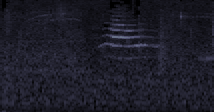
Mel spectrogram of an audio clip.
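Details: Screaming kittens kept as pets indoors: one brief, thin, high-pitched mew with stacked bright harmonics rises midway through, set against a steady hissy room background with faint low hum.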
